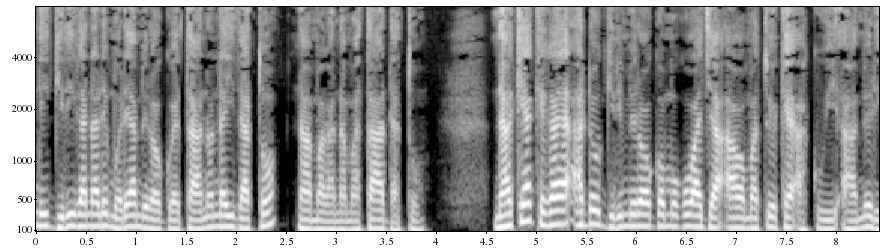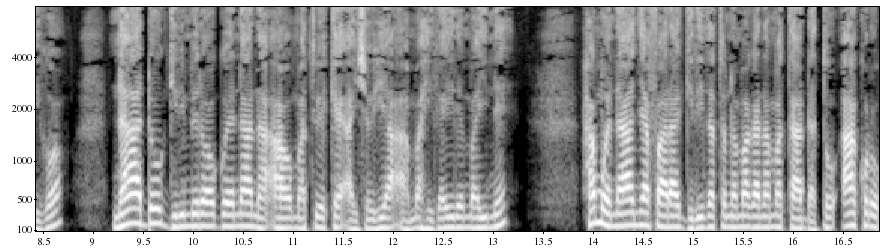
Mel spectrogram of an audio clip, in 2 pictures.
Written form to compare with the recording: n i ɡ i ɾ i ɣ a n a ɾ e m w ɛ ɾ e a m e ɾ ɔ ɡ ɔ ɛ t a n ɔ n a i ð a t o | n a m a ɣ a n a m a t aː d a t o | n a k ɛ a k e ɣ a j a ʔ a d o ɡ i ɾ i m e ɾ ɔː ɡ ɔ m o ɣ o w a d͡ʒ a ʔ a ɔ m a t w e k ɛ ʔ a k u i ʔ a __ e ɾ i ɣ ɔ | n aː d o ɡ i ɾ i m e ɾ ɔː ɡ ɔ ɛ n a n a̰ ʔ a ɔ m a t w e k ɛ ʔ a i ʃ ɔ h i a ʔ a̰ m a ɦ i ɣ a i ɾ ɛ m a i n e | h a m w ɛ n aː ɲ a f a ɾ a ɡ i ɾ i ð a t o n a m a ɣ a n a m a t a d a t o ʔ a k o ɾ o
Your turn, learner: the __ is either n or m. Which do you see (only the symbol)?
m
